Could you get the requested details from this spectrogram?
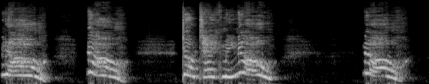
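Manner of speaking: frantic, desperate screaming at a very high pitch. Narrating a scene to the players, voicing screams heard from the ruins: desperate screaming plea. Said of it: "you start to hear screams like".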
